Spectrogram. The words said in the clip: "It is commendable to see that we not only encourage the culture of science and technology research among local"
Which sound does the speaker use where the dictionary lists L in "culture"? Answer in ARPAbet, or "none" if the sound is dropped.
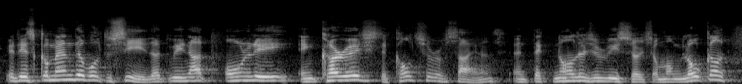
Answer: L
